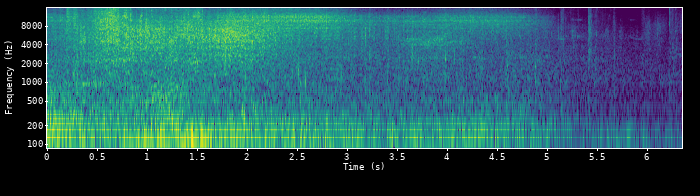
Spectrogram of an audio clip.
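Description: A roaring burst of flame from the Incendio fire spell in the Hogwarts Legacy video game, a loud broad whooshing blast that swells at once, holds as a dense rumble, then fades away.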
